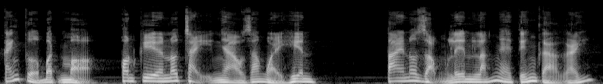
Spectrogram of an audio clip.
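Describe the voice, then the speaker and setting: A man narrating a first-person ghost story in an expressive storytelling manner. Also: mid-range voice, normal speed, raised voice, faint music behind.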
